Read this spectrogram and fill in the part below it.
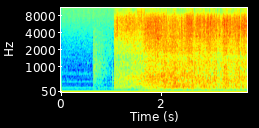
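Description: A powerboat engine roars loudly.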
